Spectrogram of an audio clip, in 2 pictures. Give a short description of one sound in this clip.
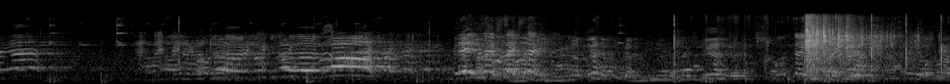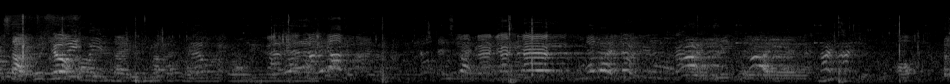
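Young football players shout and call to each other across an open field.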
